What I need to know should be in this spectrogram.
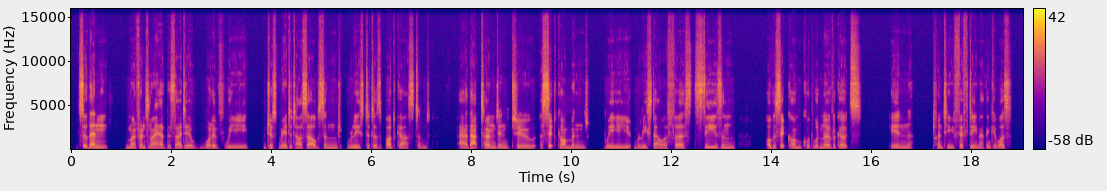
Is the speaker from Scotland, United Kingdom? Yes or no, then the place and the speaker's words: no; London, United Kingdom; I'm from London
